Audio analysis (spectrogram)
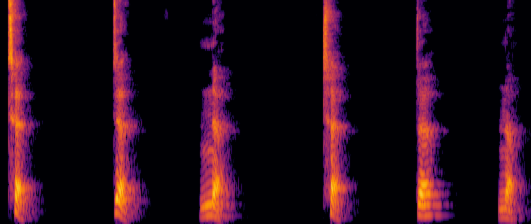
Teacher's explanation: so they are stop sounds but the place that we close the place that we close is not the lips it's the behind the upper teeth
